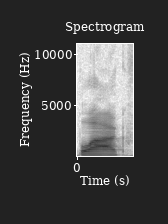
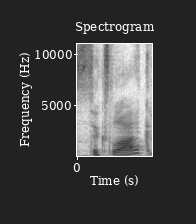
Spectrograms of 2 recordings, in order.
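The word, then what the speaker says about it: 6LACK: It features Black, which is spelled six lakh, but it's pronounced Black for all of you out there. – Thank you. – Yeah, everybody says 6 lakh, and I'm like, that's not how you say it. Andrew does that all the time. Just as a joke, though, because I yell at him all the time. I'm like, it's Black. It's not 6 lakh.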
